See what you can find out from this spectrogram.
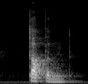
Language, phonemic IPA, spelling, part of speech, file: Dutch, /ˈtɑpə(n)/, tappen, verb / noun, Nl-tappen.ogg
- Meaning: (verb) to tap (draw off liquid from a vessel); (noun) plural of tap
